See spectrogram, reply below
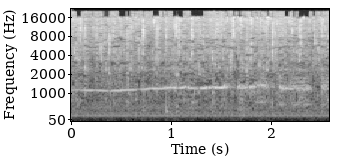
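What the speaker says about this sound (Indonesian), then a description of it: "Dan ini semuanya saya kasih saya kasih gelembung ya." Steady bubbling and water churn from an aerator in a goldfish pond, a continuous close wash of noise with a faint steady hum running underneath and no talking.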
